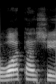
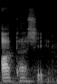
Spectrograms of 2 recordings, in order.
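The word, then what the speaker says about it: 私: Normally the phrase is atashi. The watashi is how you spell it, but a lot of people will drop the wa and they'll just go atashi.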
